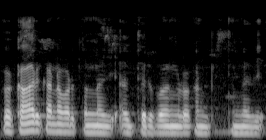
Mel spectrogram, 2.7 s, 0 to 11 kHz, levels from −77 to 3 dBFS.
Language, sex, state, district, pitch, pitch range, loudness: Telugu, male, Telangana, Mahabubabad, 120 Hz, 115-135 Hz, -19 LUFS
